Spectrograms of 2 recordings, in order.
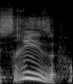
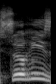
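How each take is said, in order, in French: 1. Le e muet de la première syllabe tombe. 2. Le e muet de la première syllabe se prononce. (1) "et pas des cerises" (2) "On va ramasser des cerises"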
